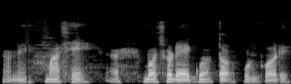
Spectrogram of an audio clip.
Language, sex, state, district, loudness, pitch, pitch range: Bengali, male, West Bengal, North 24 Parganas, -19 LUFS, 105 Hz, 100-110 Hz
